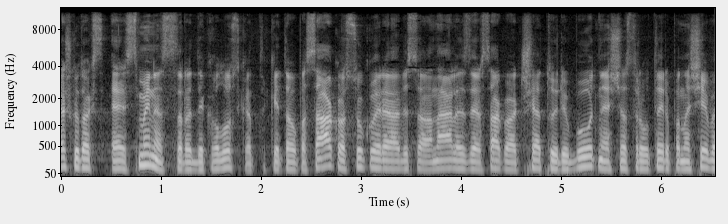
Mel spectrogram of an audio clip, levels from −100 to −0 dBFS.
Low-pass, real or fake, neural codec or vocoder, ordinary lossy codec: 10.8 kHz; real; none; AAC, 64 kbps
